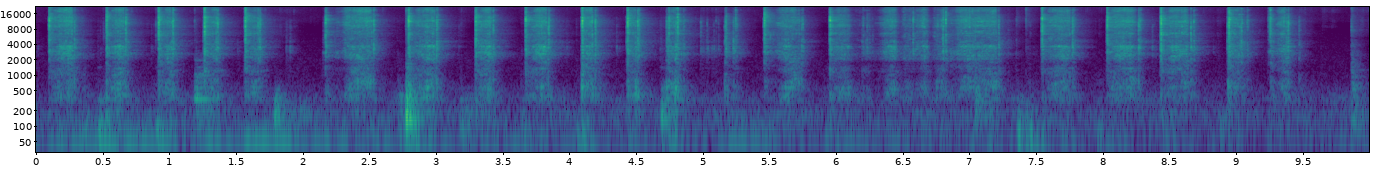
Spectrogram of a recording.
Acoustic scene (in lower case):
kitchen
